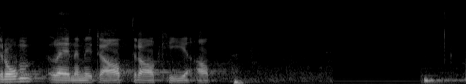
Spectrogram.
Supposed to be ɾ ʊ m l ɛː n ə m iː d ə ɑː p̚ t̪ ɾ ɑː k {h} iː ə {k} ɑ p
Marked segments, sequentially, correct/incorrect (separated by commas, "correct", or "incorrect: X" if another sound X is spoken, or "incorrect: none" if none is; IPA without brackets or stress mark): correct, incorrect: ʔ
